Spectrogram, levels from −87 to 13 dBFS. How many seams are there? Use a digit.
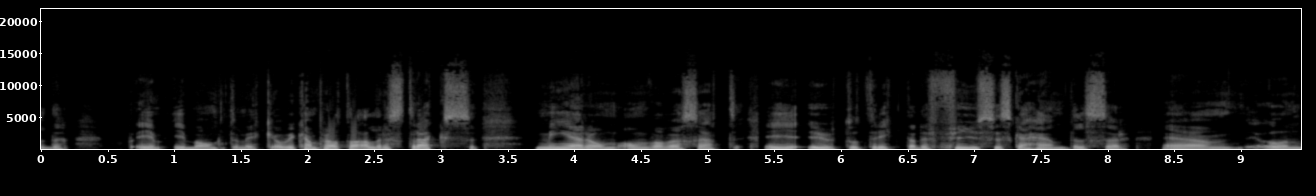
2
